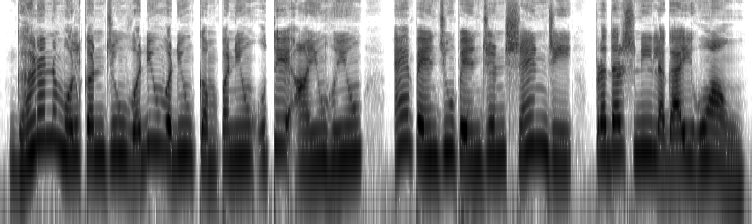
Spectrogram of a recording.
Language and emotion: Sindhi, neutral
